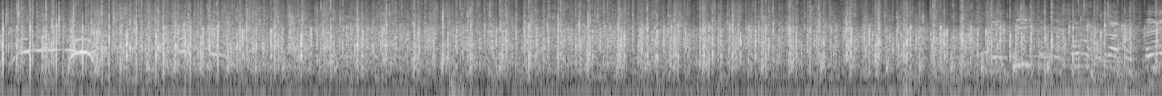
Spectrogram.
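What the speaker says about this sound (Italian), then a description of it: "chiedo a tutti un applauso per farvi sentire quanto siete soddisfatti del lavoro di portavoce" Dense, loud applause from an audience at an Italian political gathering, steady sustained clapping throughout with faint crowd voices mixed in.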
